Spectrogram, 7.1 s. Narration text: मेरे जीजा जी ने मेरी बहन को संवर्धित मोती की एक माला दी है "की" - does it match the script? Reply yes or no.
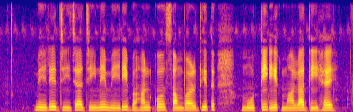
no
